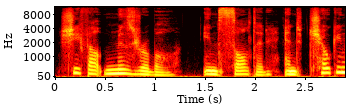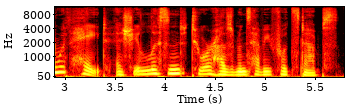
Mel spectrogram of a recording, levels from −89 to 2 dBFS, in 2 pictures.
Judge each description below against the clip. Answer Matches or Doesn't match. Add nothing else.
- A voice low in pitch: Doesn't match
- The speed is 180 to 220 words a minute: Doesn't match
